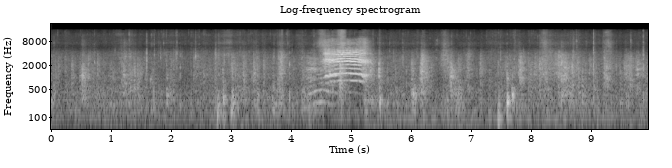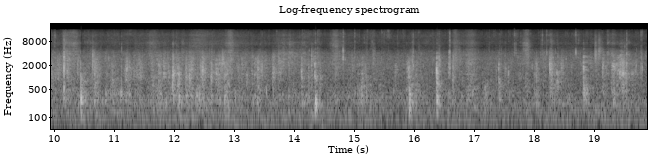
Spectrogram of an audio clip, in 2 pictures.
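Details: Farmed goats in a pen, due for harvest in five days, give one loud, wavering bleat with rich harmonics lasting under a second, amid steady shuffling, rustling and knocking noises from the shed.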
